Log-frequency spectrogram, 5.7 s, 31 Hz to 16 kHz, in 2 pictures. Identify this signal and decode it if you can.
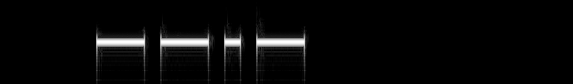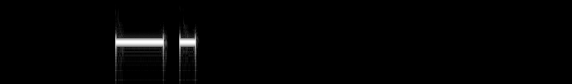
Morse code, heard as a keyed tone, about 15 wpm, spaced as for 4 wpm, 700 Hz. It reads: QN
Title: USA Call Signs - 5 Characters - 8x Character Spacing - 15wpm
